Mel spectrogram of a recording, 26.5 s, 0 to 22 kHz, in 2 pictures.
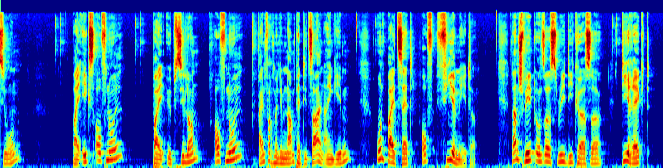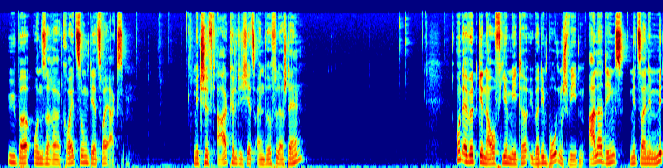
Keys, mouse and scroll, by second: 1.1 click, 2.8 click, 7.6 click, 10.3 middle click, 12.3 click, 12.6 middle click, 14.9 shift+middle click, 16.0 middle click, 16.7 shift+middle click, 18.0 shift+a, 22.2 middle click.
